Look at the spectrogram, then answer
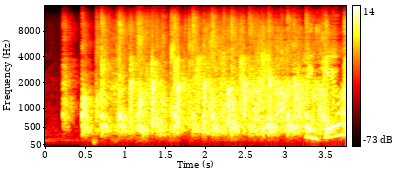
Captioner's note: audience applauding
